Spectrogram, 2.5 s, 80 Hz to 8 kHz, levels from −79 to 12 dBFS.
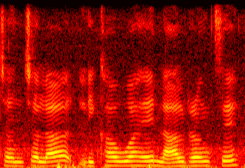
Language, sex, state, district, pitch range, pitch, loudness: Hindi, female, Uttar Pradesh, Muzaffarnagar, 195-210 Hz, 205 Hz, -16 LUFS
